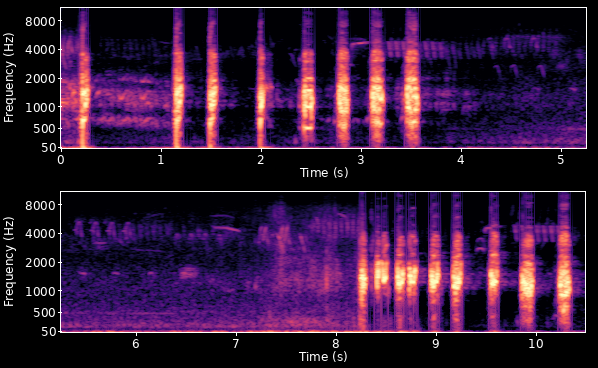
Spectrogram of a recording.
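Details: Wild male turkeys gobbling on a spring morning in Nebraska during a hunt: rapid series of sharp, rattling gobble bursts, about eight in the first few seconds, then a quiet pause and another fast cluster of a dozen.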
